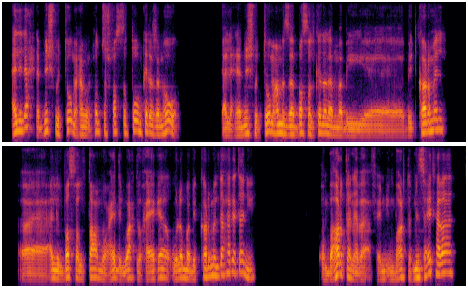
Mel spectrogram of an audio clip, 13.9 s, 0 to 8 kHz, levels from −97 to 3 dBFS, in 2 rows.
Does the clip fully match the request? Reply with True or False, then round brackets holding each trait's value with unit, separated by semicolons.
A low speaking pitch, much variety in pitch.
True (130 Hz; 6.8 semitones)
